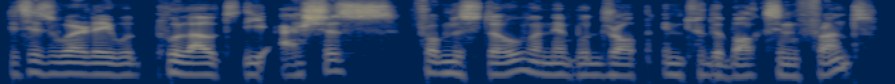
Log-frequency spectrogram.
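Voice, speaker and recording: Young Belgian man, guest; lowish voice, dry close sound, patient and methodical, filler-heavy explanations. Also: steady tone, fairly quick, a little mellow, dry recording. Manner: patient, explains step by step with many ums. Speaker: interview guest. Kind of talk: casual explanatory chat. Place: small indoor room.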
